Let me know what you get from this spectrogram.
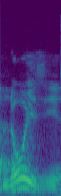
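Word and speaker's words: Neuse: That one run was allowed on a home run by, I believe it's Sean Noisy. – Yeah, Noisy is how you say that.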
